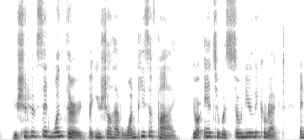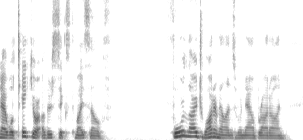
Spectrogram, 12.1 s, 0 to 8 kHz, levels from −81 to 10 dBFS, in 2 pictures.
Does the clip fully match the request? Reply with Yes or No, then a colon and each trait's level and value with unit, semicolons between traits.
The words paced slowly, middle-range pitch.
No: average, 175 wpm; medium, 175 Hz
